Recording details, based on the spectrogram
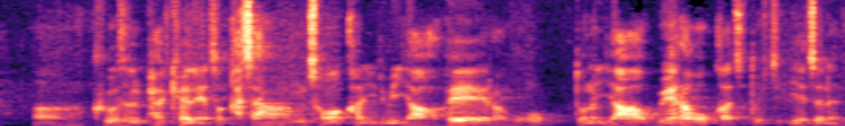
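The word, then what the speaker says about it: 야훼: 연구하고 한 결과 그것을 밝혀내서 가장 정확한 이름이 야회라고 또는 야외라고까지도 이제 예전에 또 얘기했는데 요즘은 히웃음으로 야회라고 하나님의 이름을 발음을 합니다. 근데 그 야회라고 하는 단어 자음에 아도나이의 모음을 붙이면 그게 여호와가 돼요.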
